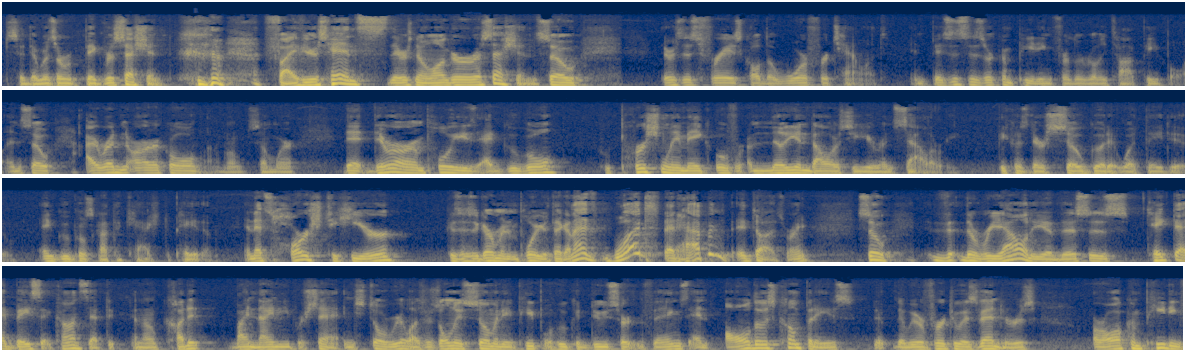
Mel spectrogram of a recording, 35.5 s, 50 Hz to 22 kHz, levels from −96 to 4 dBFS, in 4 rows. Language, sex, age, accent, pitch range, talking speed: English, male, 30-49, American, 105-130 Hz, 240 wpm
